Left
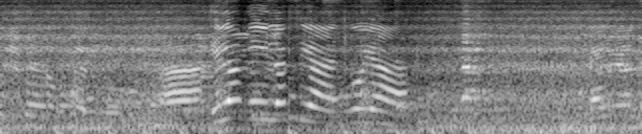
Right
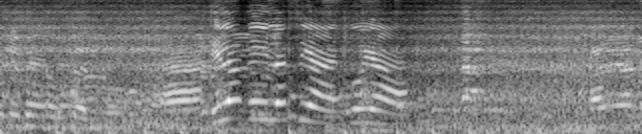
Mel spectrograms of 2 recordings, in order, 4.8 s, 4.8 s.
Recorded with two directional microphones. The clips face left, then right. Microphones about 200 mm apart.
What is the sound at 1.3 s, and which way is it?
Speech, 15° right (ahead or behind).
